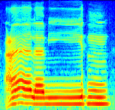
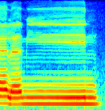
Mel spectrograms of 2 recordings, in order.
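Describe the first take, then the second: The two takes are said the same way.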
